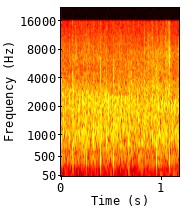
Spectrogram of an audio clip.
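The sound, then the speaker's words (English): A church audience claps steadily for a boy publicly professing his faith, a dense patter of many hands filling the space at moderate loudness with no voices on top. “These folks love you, and they're like your cheering section today.”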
